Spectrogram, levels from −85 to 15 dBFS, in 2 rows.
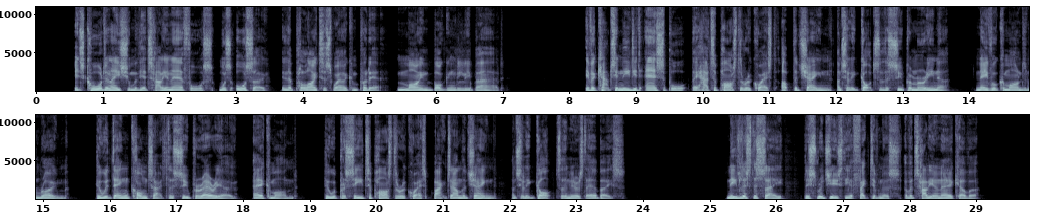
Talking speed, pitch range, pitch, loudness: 170 wpm, 105-160 Hz, 135 Hz, -19 LUFS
